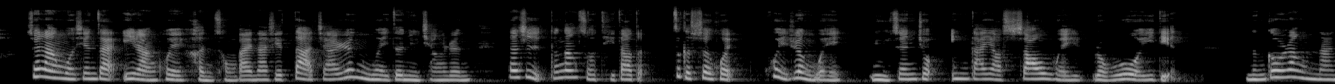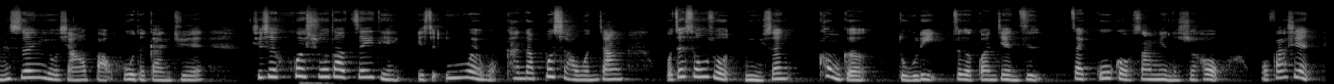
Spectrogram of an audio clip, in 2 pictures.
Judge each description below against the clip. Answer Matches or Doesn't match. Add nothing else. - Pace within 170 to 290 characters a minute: Matches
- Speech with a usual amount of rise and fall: Matches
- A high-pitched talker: Matches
